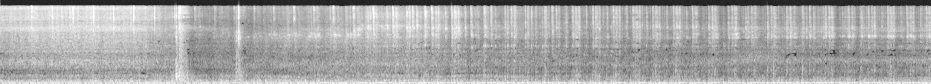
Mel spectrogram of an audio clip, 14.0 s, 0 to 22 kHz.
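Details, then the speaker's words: 1973 Plymouth Satellite Sebring Plus with 451 stroker big-block V8, warming up with good oil pressure: deep, steady, lumpy idle with no misses or knocks; healthy. "right now we just let it warm up and this be a success"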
